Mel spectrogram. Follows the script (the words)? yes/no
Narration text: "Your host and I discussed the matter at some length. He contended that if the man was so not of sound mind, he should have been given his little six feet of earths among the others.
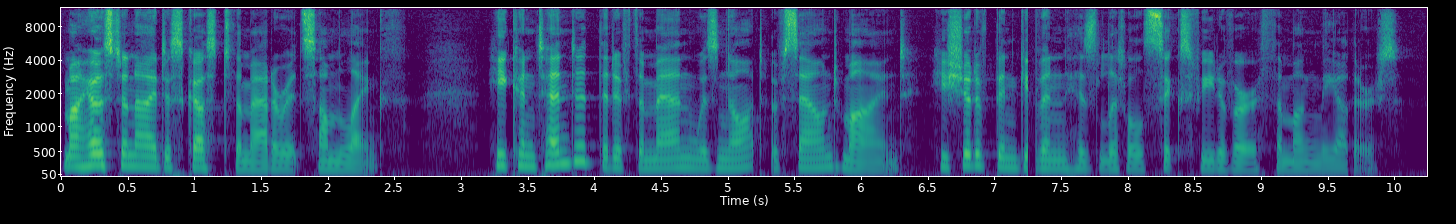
no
